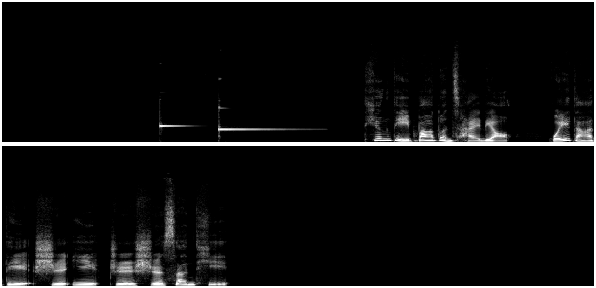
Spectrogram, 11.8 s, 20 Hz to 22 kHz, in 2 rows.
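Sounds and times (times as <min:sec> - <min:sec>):
two-tone doorbell chime: 0:01.6 - 0:03.3
people talking: 0:03.6 - 0:08.2.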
